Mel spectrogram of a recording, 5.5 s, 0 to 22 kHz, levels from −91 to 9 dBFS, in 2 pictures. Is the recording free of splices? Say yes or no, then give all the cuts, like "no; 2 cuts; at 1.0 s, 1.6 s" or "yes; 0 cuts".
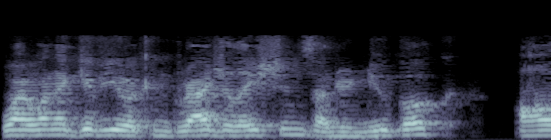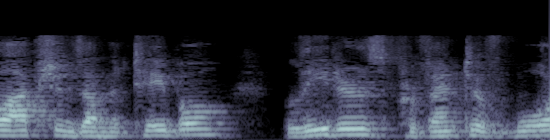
yes; 0 cuts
